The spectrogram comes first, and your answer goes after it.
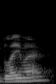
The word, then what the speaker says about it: Bley: good to see you is that how you pronounce your name blay yes because I think you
